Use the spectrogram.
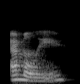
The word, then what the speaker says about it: Emily: vowel sound for example my name Emily has three syllables M it Lea right at MIT Lea other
